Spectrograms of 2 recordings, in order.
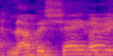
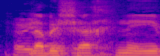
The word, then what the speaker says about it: Labuschagne: Labuschagne. – It? – Labuschagne. – Good player. – Labuschagne if you're Australian. Labuschagne if you're South African, I hear.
